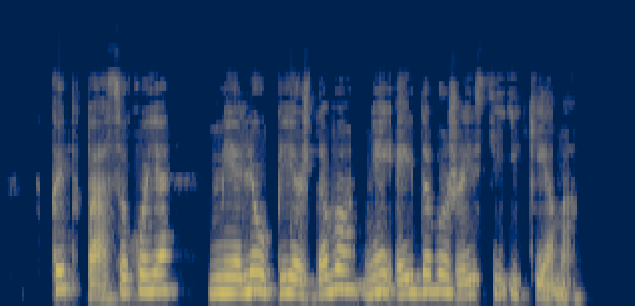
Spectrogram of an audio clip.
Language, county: Lithuanian, Utena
